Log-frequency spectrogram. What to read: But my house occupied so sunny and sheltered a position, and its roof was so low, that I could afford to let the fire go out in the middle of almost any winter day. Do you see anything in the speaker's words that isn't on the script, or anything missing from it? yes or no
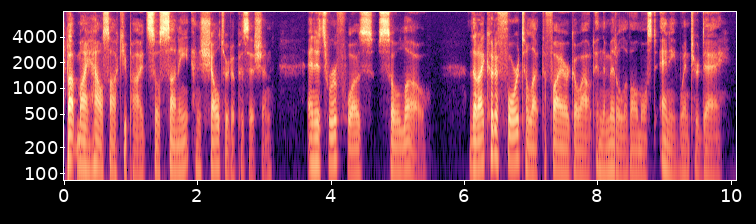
no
